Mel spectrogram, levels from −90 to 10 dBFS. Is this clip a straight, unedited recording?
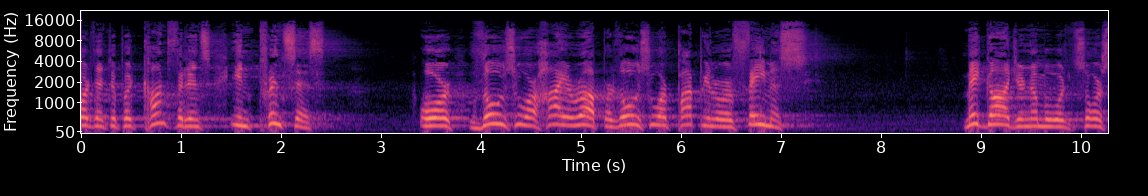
yes; 0 cuts

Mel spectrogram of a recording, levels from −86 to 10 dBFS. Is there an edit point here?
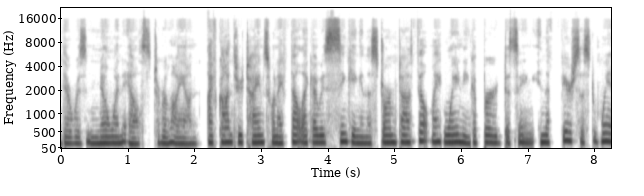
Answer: yes; 5 cuts; at 2.1 s, 5.3 s, 5.7 s, 6.1 s, 6.6 s

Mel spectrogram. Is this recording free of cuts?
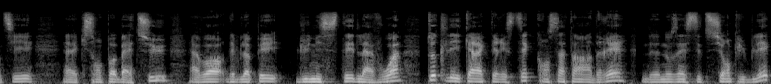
no; 2 cuts; at 4.2 s, 6.3 s

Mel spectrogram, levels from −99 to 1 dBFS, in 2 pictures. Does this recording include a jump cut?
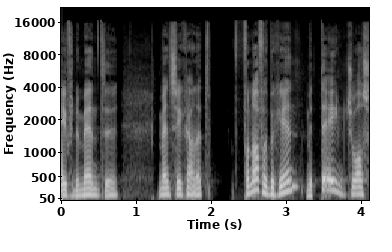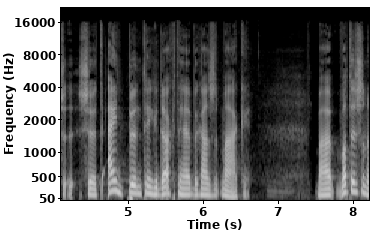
no; 0 cuts

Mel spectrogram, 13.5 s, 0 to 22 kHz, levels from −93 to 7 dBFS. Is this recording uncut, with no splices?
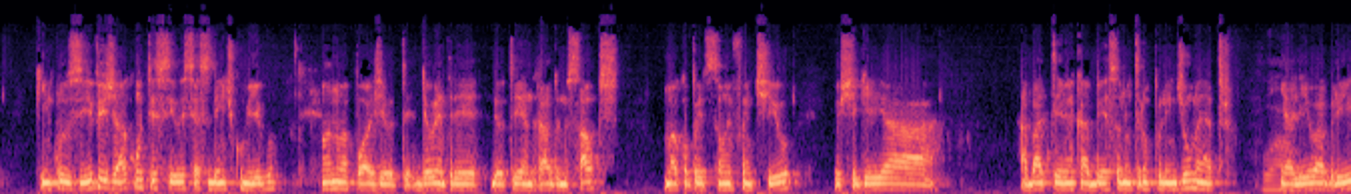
no; 1 cut; at 3.2 s

